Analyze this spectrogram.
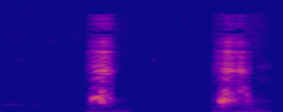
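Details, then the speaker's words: Hiccups: two sudden, short, voiced gulps about half a second apart, played as an example of ordinary hiccups in a radio segment on yawning, laughing and hiccupping. "trickier that one hiccups hicups"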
